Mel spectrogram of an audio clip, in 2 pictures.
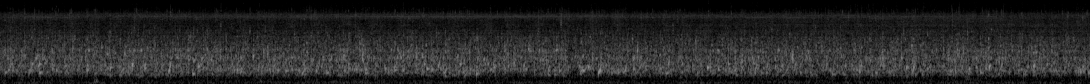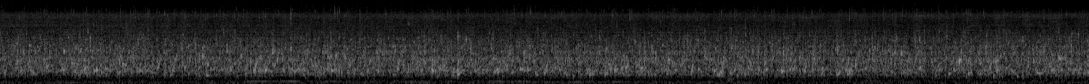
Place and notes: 種瓜坑溪, 埔里鎮成功里, Taiwan - sound of the stream
The sound of the stream
Zoom H2n MS+XY +Spatial audio
Puli Township, Nantou County, Taiwan, 27 July 2016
